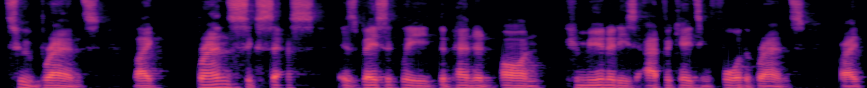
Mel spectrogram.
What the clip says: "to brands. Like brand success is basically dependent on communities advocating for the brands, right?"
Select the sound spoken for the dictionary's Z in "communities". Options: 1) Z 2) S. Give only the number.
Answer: 1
